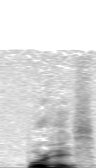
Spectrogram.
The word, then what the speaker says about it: Borges: Am I saying it right? Huh? Borges. Okay, thank you.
